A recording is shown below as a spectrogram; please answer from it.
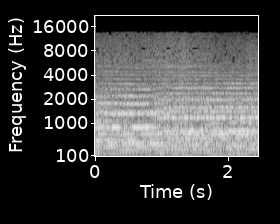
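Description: A volunteer fire brigade brass band playing: full brass and wind sound with held, moving chords, the notes changing right at the start.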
